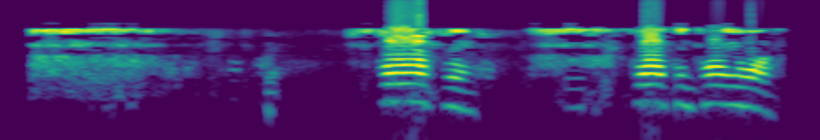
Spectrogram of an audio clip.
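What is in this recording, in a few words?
Incident Tactical, scanner audio recording; Incident Tac 1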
